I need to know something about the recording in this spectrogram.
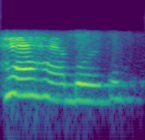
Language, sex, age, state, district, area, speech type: Bengali, female, 18-30, West Bengal, Kolkata, urban, conversation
